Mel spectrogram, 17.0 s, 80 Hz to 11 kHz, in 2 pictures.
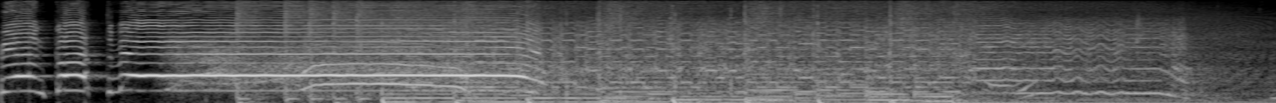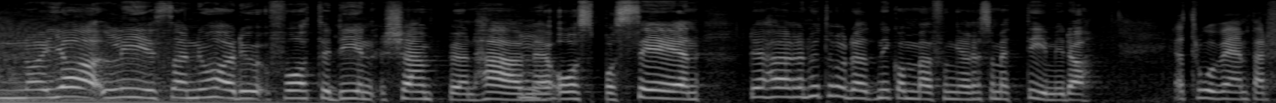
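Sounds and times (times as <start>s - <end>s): electric guitar riff: 2.0s - 10.7s.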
